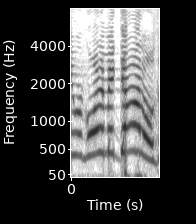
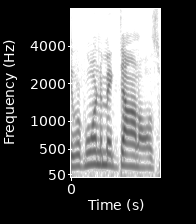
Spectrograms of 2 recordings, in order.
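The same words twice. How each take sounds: First: High, loud "McDonald's" announcement; excited. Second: Said in the usual way. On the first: Retold or imitated. Mom announcing McDonald's to excited kids. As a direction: sell "We're going to McDonald's" as a thrill. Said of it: "But if I say". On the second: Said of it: "If I say".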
